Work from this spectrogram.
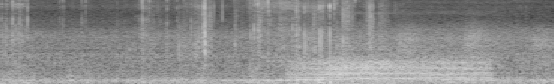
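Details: Kitten making a strange sound while playing: a single drawn-out, harmonic, slightly throaty call lasting about a second and a half, over light crackling and handling noise.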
